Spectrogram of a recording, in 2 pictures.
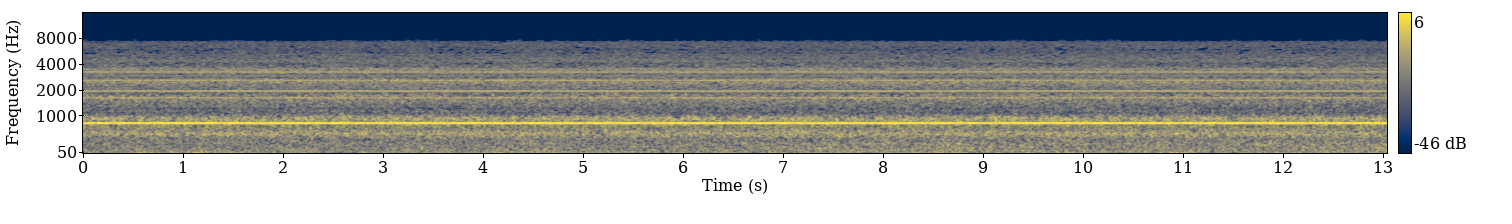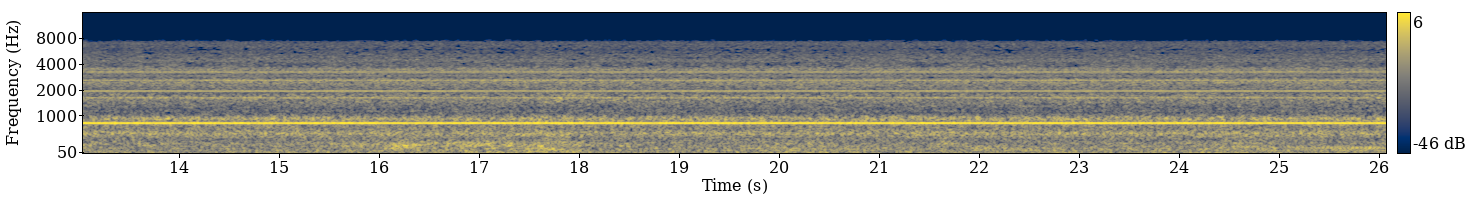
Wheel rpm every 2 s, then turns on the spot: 0, 0, 0, 0, 0, 0, 0, 0, 0, 0, 0, 0, 0.
none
